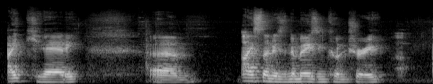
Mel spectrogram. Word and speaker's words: Akureyri: I would call it Akureyri, but it's Akureyri.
